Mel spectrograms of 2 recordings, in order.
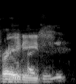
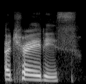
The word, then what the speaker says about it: Atreides: Paul, how do you pronounce it? Tradies. Atreides.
